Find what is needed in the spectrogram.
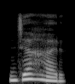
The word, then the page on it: ಜಾಹಿರು: Kannada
